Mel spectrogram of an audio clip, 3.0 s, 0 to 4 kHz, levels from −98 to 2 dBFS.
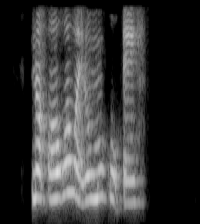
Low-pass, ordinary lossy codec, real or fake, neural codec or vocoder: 3.6 kHz; MP3, 32 kbps; fake; vocoder, 22.05 kHz, 80 mel bands, Vocos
